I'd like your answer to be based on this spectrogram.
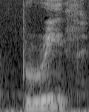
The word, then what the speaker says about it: breathe: L になっちゃって R breathe breathe 間違えました。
